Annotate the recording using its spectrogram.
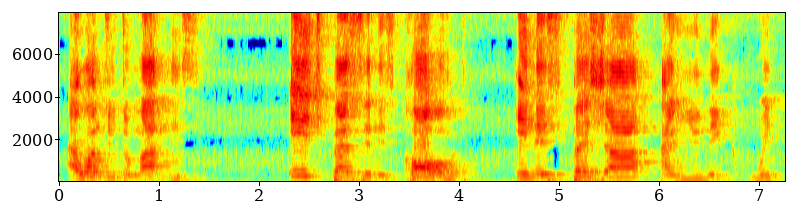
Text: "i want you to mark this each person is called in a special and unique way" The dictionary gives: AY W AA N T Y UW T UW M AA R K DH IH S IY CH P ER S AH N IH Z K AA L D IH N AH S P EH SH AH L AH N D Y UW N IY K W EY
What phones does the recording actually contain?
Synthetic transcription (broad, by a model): AY W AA N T Y UW T UW M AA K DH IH S IY CH P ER S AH N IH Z K AA L D IH N AH S P EH SH AH L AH N Y UW N IY K W EY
